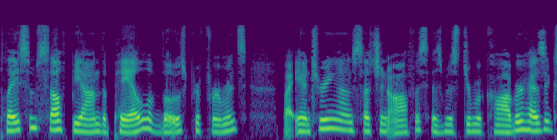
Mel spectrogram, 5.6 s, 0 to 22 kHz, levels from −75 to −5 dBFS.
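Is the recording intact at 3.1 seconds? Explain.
No. The speech at 3.1 seconds is rough and grainy throughout, with noise between harmonics, likely low-delay AAC compression. Short frames blur pitch harmonics, unlike swirly long-frame codec artefacts, fitting roughly 32 kbps.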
